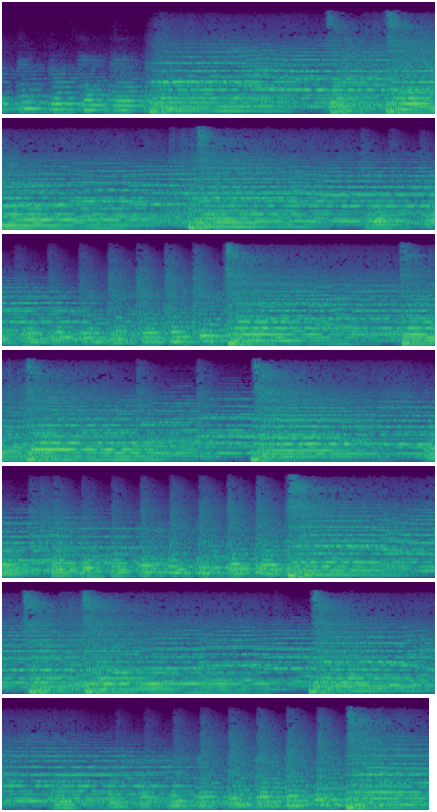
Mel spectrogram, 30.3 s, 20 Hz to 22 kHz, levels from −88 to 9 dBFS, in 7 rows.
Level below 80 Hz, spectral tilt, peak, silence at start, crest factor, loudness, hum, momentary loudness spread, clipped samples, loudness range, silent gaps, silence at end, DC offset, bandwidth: -38 dBFS; -5.5 dB/octave; -4 dBFS; 0 s; 16 dB; -20 LUFS; none; 6 LU; under 0.1%; 2 LU; none; 0 s; under 0.1%; 16 kHz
